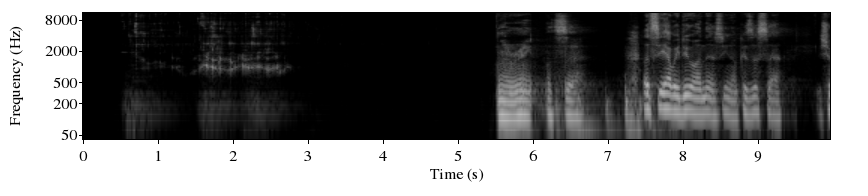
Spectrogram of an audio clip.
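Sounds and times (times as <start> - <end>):
Cabernet wine glugging and splashing into a glass: 0.6 - 3.7
speech: 6.2 - 9.9.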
